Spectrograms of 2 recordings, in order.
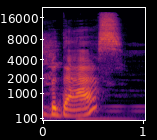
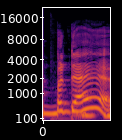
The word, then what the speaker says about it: badass: Did you just say badass? – Yeah. – Badass. – Badass. Yeah. – But badass. You put the wrong emphasis on the wrong syllable.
